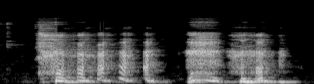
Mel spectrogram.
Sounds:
Laughter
